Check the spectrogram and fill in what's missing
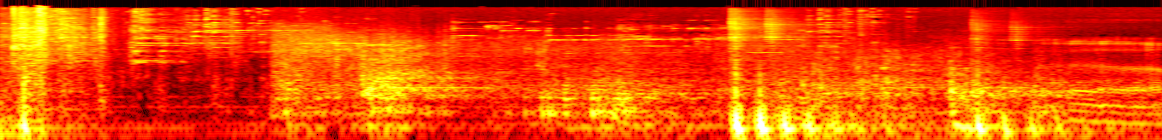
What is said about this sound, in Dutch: Dan tuimelden ze door het venster naar binnen, zodat de ruimte in duizend stukken sloeg.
